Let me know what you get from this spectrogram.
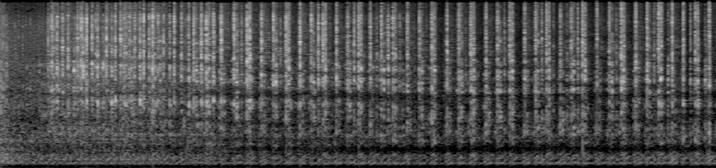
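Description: A car engine idling, with a rapid, uneven run of exhaust beats.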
